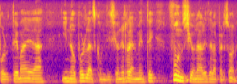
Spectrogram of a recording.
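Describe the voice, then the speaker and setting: This man's voice sits fairly low and has a dark, mellow tone. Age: under 60. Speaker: health official presenting survey results. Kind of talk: presentation.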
